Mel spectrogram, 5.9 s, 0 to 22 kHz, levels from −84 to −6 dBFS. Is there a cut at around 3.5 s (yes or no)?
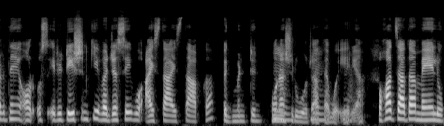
yes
